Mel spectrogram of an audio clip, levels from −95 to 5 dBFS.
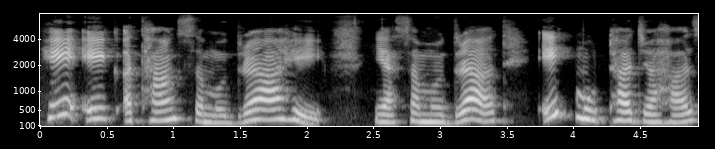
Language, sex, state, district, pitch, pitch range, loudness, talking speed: Marathi, female, Maharashtra, Gondia, 230 Hz, 200-260 Hz, -16 LUFS, 120 wpm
